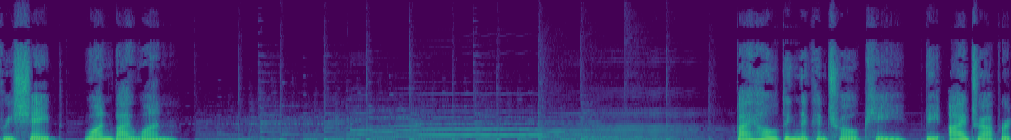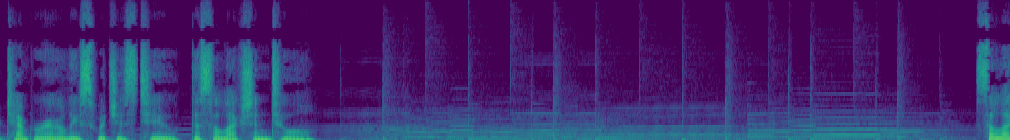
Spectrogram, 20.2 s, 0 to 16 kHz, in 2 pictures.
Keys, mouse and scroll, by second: 0.8 ctrl+click, 6.7 ctrl+click, 8.9 ctrl+click, 12.5-20.2 ctrl+drag.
